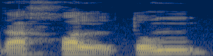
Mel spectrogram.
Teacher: খাটাকে একটু রাইট দিয়ে একটু মোটা করে ডিপ করে পড়বেন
